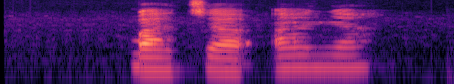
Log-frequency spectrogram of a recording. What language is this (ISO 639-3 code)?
ibo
